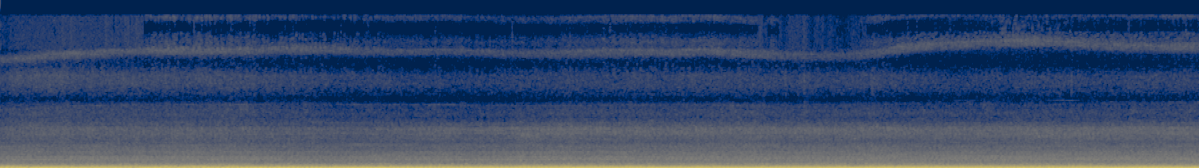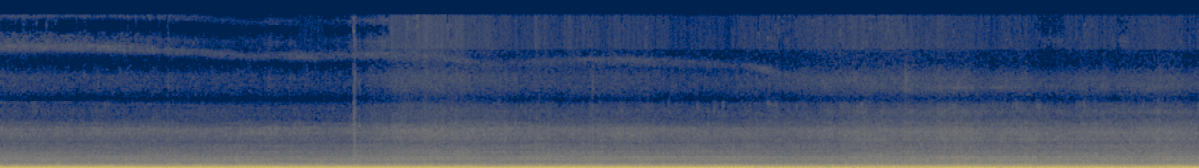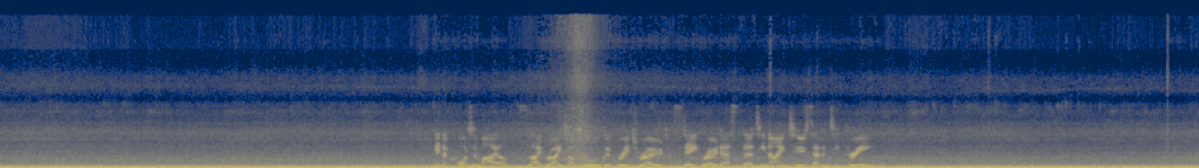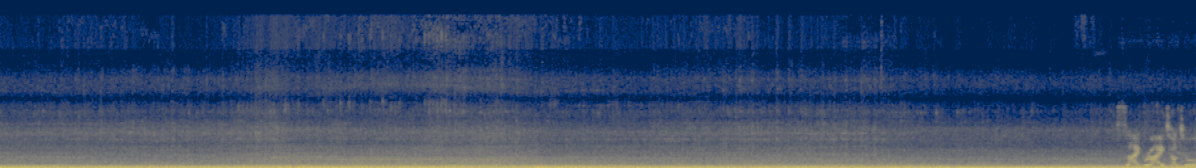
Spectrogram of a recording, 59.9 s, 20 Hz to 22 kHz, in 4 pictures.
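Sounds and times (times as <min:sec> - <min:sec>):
pickup truck engine and road drone: 0:00.0 - 0:59.9.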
